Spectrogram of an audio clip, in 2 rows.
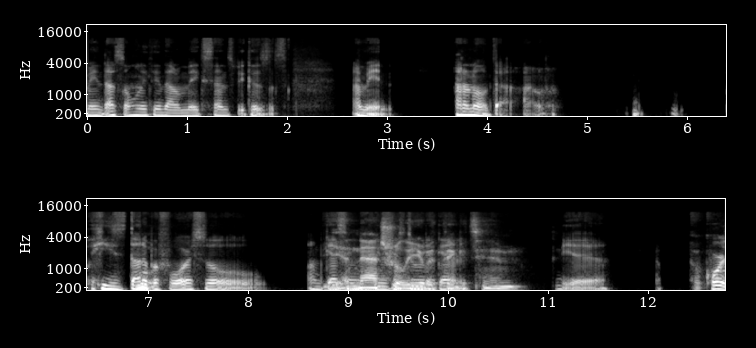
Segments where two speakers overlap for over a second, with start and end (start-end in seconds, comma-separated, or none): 8.7-10.2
